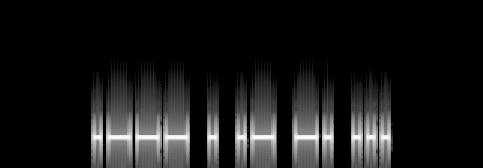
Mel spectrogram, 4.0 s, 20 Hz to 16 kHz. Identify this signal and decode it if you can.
Morse code, heard as a keyed tone, about 20 wpm, 700 Hz. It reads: JEANS
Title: Easy Words with Hints - 20wpm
